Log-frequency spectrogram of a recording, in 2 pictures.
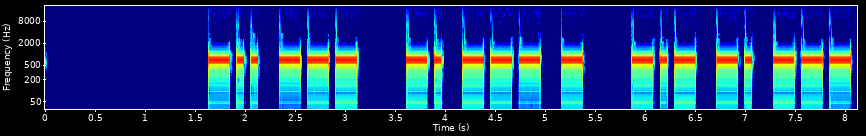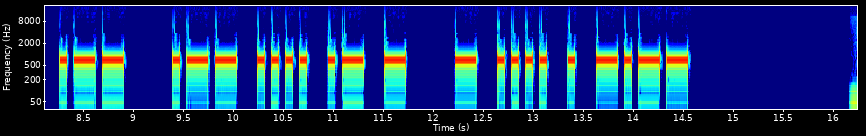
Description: Morse code, heard as a keyed tone, about 17 wpm, 700 Hz. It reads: DO NOT KNOW WHAT THEY
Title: Speed-Racing - Sets of 5 Words 17wpm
